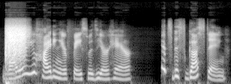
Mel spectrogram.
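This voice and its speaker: A woman's voice: a little high, sing-song, unhurried, very noisy. A woman voicing mocking teenage girl bullies in an anime-style dub, with a sneering, taunting manner. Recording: music bed behind voice.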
